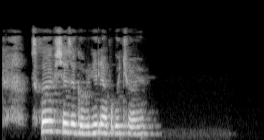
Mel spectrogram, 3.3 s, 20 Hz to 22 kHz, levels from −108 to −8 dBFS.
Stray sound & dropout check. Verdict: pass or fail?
pass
